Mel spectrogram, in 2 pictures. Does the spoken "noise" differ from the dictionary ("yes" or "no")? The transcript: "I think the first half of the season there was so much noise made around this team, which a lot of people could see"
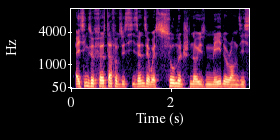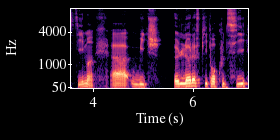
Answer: no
